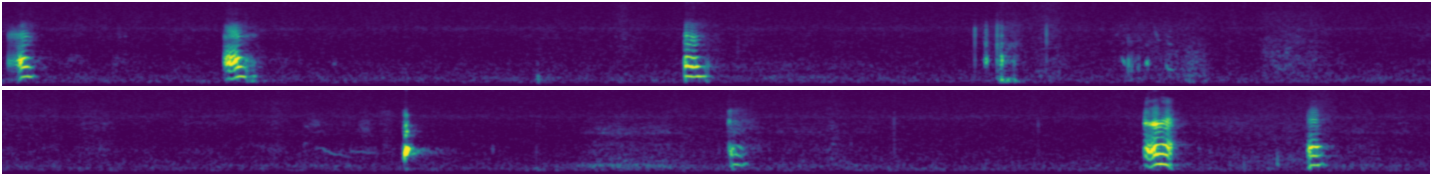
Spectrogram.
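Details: Hiccups: brief, sharp, jerky gulping sounds in a quiet room, about eight over fourteen seconds at uneven gaps.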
